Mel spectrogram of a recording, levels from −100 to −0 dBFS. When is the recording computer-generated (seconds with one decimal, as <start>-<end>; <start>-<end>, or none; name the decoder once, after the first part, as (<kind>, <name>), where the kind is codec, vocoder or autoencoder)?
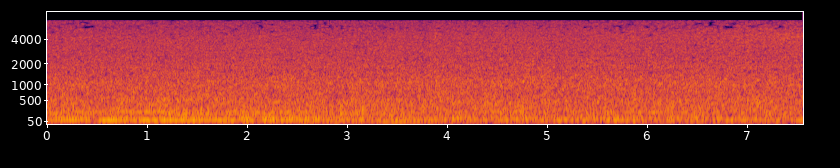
0.0-2.3 (vocoder, BigVGAN v2); 3.1-7.6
